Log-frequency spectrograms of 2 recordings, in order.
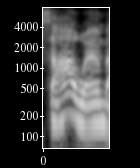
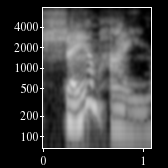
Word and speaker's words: Samhain: I'm being told by my wife that it's pronounced Sawin, but I don't need some bitch telling me how to say my words. It's got an M in there. That's Samhain right there.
